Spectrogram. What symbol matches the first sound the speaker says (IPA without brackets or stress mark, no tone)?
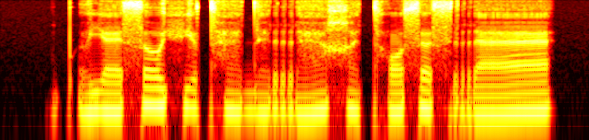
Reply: pʼ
